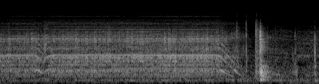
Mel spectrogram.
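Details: Honda S2000 flood-damaged car, new replacement electric motor bench-tested after old one proved dead: smooth steady whine at constant pitch for two seconds, then winds down cleanly; motor runs freely.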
